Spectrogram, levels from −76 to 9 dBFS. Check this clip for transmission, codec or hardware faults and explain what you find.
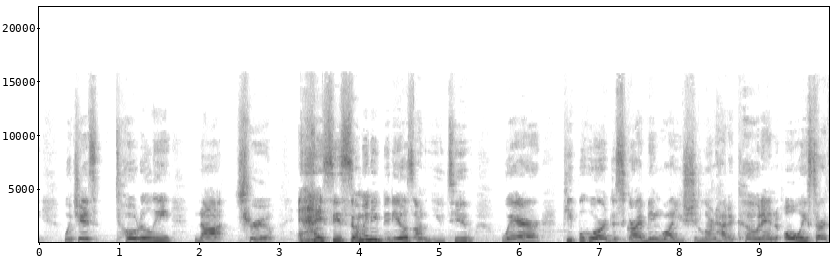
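No transmission, codec or hardware faults.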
